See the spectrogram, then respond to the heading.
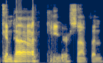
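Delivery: normal talking voice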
